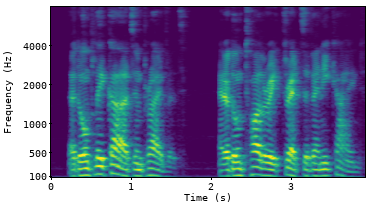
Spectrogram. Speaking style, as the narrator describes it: she said

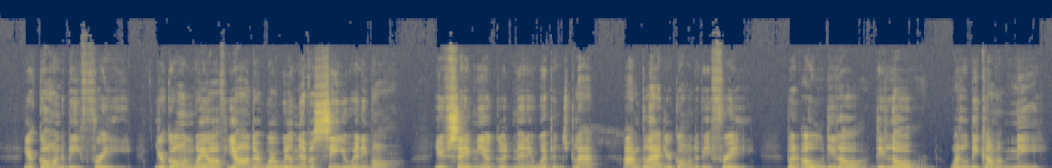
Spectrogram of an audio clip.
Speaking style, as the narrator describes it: she cried, tears streaming down her face

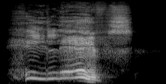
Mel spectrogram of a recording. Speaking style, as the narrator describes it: breathed one of the Frataris in wonder

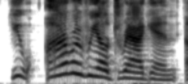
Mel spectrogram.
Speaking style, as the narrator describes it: Ellie exclaimed

